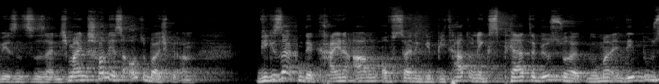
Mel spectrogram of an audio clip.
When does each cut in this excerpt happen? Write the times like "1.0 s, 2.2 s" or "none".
3.0 s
